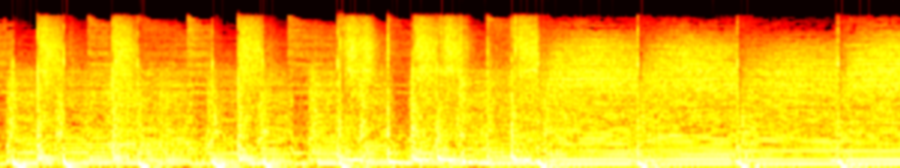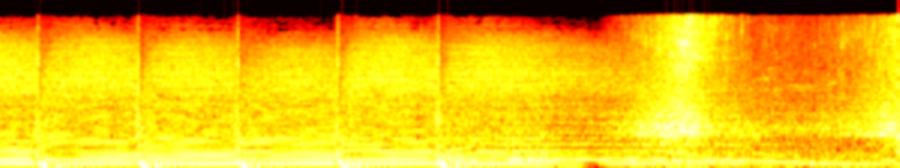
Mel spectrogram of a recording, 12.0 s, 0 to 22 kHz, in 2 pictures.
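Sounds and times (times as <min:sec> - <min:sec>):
bicycles whooshing past: 0:10.0 - 0:12.0.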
